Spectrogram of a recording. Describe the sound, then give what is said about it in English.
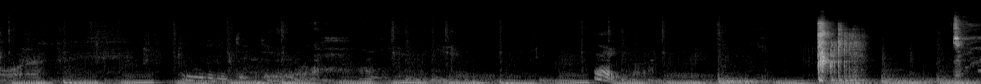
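A single sharp, loud sneeze bursts out near the end, cutting through steady background chatter and low rumbling noise. “Wow, God bless you.”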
